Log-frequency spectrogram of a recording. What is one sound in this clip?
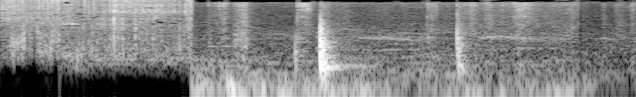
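A foam slab knocks onto a table.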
